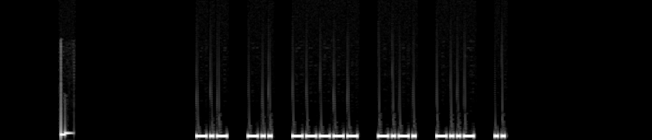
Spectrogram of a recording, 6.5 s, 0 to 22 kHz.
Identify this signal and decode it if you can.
Morse code, heard as a keyed tone, about 34 wpm, spaced as for 25 wpm, 700 Hz. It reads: KD0CXI
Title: USA Call Signs - 2x Character Spacing - 35wpm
